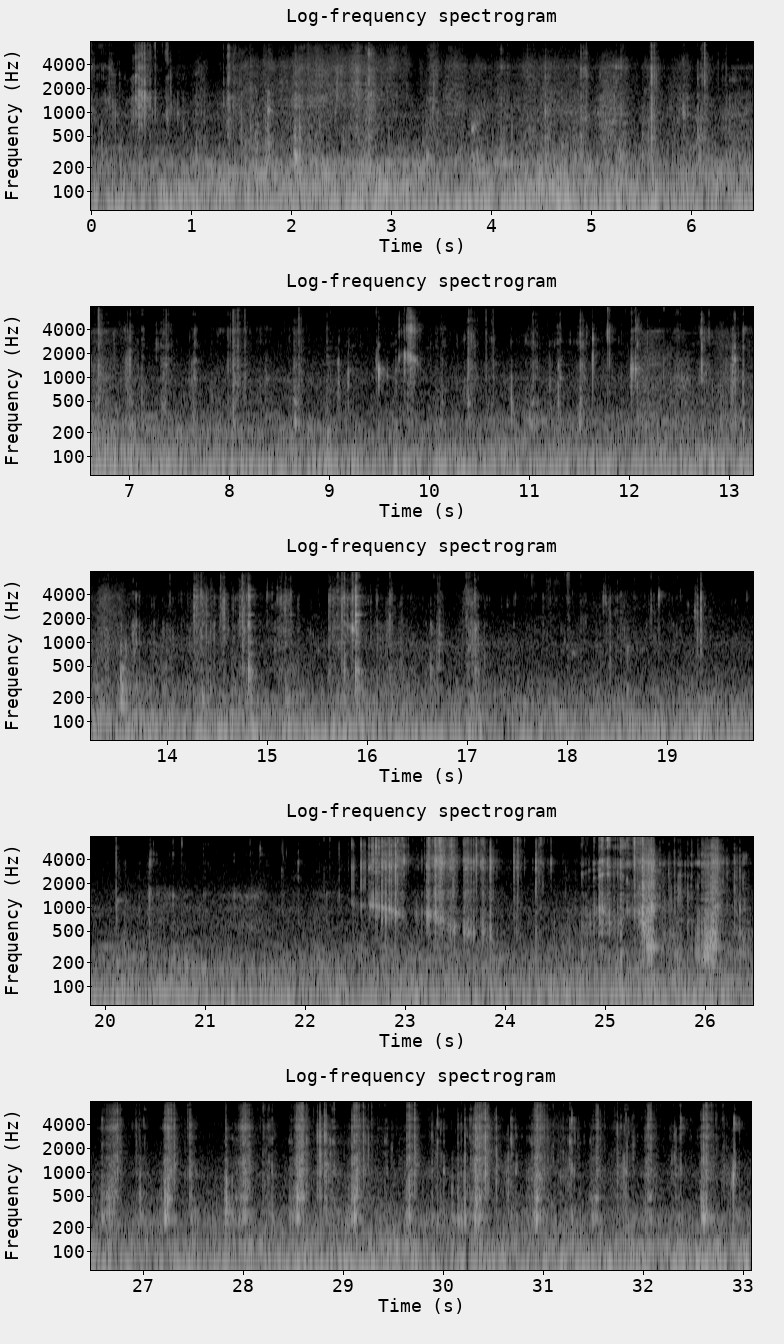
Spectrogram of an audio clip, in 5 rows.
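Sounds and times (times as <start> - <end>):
chewing crispy food: 0.0 - 33.0.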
